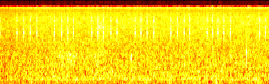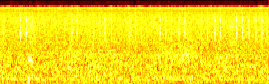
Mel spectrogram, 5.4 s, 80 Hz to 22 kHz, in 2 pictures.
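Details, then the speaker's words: Refurbished 42-inch SMC U42 ceiling fan on high speed, about 215 rpm: a soft, even air whoosh with a faint light tick, quiet bearings and very little motor hum. Normal running. "y hear the bearings at all and also there's very little hum from the motor"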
